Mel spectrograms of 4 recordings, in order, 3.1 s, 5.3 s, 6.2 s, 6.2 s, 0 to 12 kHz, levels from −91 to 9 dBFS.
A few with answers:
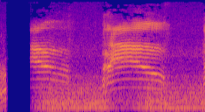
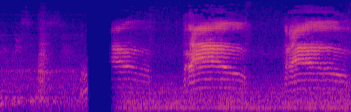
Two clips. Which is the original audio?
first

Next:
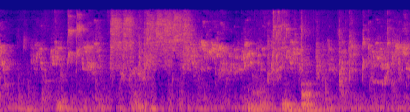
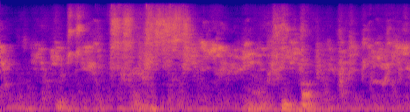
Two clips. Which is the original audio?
first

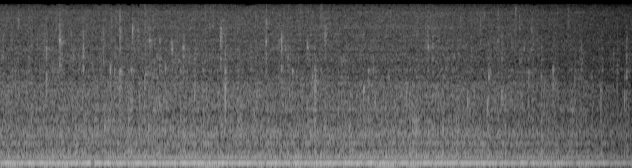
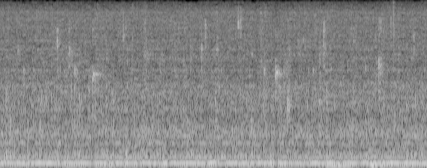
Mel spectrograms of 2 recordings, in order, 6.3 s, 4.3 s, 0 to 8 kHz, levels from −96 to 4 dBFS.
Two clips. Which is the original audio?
first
